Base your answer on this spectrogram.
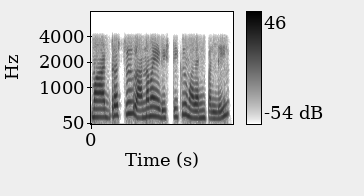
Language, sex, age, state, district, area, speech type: Telugu, female, 18-30, Andhra Pradesh, Annamaya, rural, conversation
